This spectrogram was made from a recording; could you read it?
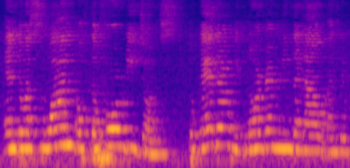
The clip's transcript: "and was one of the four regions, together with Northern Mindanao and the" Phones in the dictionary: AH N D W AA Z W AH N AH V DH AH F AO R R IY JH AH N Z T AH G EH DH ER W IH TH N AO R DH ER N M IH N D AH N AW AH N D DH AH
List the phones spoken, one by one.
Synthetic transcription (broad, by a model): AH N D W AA S W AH N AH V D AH F AO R R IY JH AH N S T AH G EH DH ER W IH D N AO R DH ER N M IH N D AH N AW AH N D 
